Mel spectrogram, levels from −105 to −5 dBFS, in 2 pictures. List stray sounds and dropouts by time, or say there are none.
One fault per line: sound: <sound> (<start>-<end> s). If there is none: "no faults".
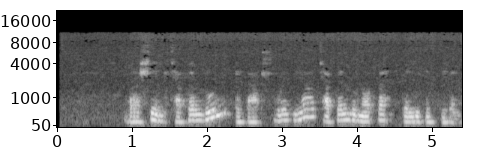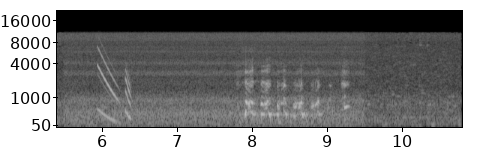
sound: chirp (5.9-6.4 s)
sound: laugh (7.8-9.3 s)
